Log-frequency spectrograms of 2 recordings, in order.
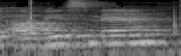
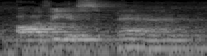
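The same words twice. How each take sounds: First: Said in the usual way. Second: Lower, softer superhero-announcer voice; mock superhero title. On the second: Shown as a demonstration. Comic introducing her nickname in a lower hero voice. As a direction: intone it like a hero's name.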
